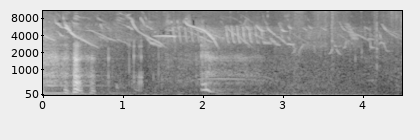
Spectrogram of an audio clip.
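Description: Several birds chirping and calling in open countryside, with a brief louder sound about half a second in and a lower falling call about two seconds in; the sound fades away toward the end.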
